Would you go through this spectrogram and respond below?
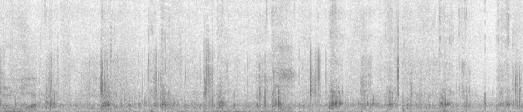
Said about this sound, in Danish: Og vi går simpelthen bare ude midt i det åbne, hvor, øh, hvor det blæser helt vildt. Øh, så nu sætter vi lige sætter vi lige det lange ben foran, så vi kan komme hen i læ.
